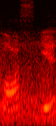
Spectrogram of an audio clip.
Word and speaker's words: Fosgitt: Fosgitt. I mean, That wasn't even the original pronunciation.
